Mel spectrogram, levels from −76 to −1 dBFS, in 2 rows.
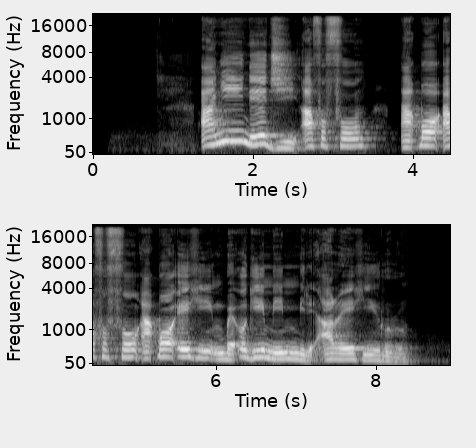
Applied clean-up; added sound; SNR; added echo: none; none; none; none.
